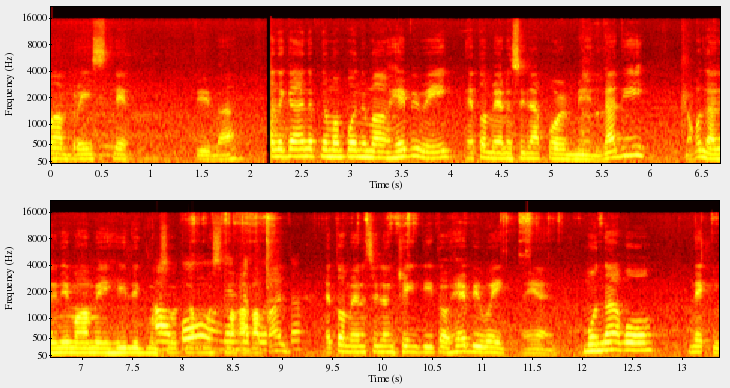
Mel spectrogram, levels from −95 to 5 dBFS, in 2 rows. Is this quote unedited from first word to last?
no; 1 cut; at 2.0 s

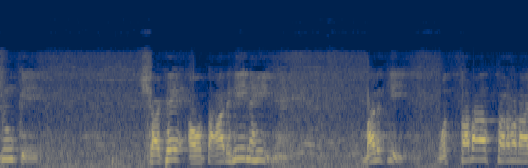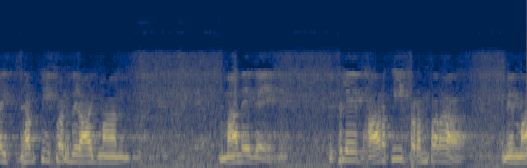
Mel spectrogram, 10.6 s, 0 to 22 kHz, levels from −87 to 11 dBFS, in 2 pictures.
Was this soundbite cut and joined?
no; 0 cuts

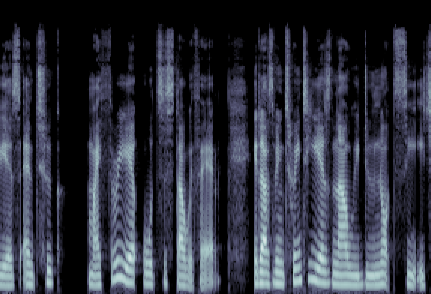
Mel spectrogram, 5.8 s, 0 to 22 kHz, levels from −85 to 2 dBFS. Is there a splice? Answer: no; 0 cuts

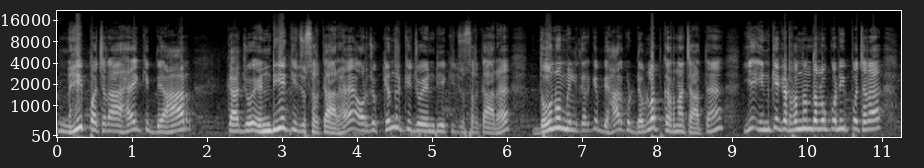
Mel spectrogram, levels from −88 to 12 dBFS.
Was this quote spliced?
no; 0 cuts

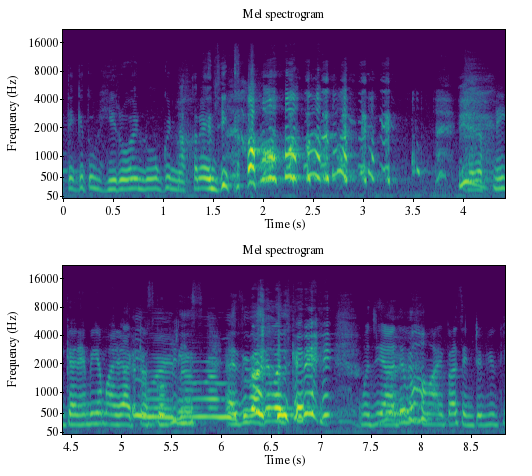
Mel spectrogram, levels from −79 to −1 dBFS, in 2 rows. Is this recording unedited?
yes; 0 cuts

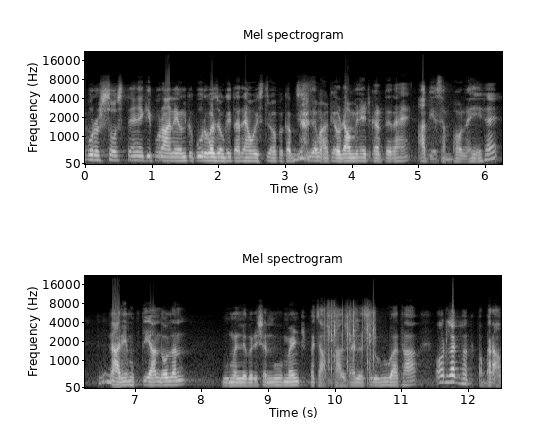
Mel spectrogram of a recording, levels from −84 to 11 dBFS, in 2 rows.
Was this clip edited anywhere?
no; 0 cuts

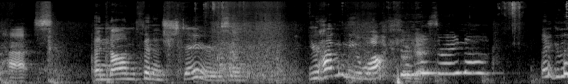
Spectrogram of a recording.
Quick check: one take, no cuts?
yes; 0 cuts

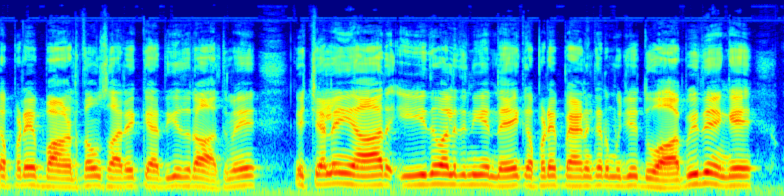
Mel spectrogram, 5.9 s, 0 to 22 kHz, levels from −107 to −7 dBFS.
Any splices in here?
no; 0 cuts

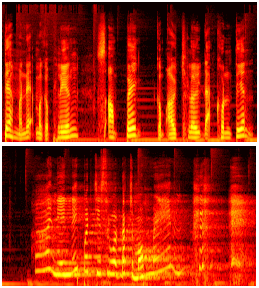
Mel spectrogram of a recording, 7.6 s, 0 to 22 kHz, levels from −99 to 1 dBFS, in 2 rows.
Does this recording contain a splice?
no; 0 cuts

